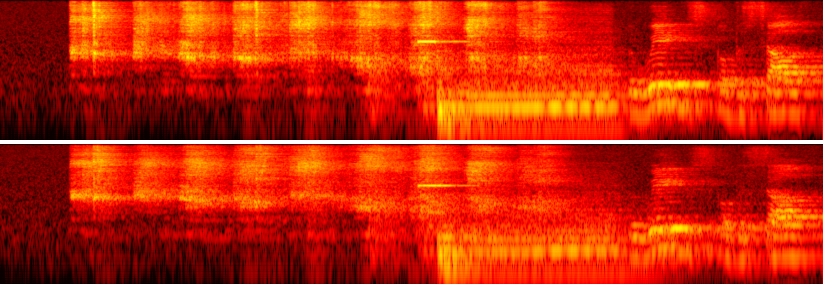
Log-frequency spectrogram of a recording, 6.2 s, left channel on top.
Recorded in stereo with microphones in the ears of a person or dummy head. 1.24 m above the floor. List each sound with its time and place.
0.5 s chewing: 40° left (ahead or behind), 1.3 m
3.1 s a microwave: 75° left (ahead or behind), 0.9 m
4.7 s a man speaking: 40° left (ahead or behind), 2.0 m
